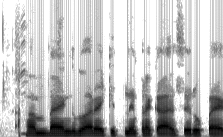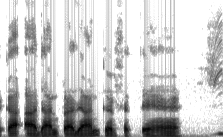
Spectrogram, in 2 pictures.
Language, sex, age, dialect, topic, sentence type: Hindi, male, 18-24, Kanauji Braj Bhasha, banking, question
